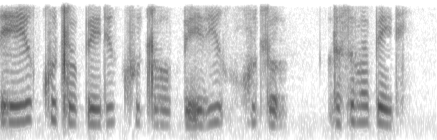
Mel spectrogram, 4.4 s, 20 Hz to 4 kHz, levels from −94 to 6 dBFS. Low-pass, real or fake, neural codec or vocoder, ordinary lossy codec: 3.6 kHz; fake; vocoder, 22.05 kHz, 80 mel bands, WaveNeXt; AAC, 24 kbps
